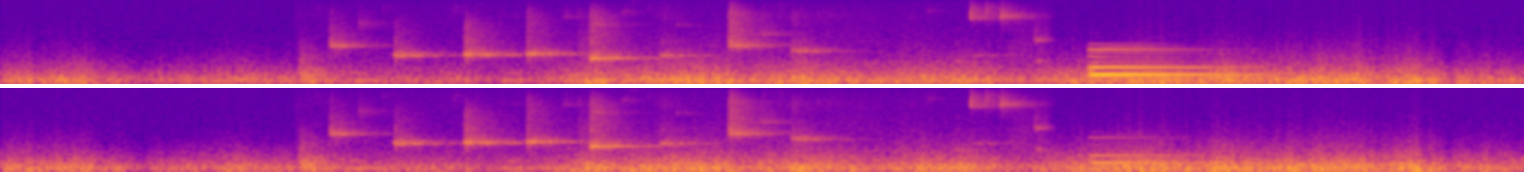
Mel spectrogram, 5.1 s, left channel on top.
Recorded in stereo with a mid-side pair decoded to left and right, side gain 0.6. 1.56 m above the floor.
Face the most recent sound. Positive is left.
turn(degrees=60)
